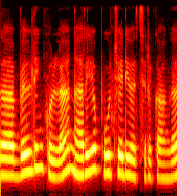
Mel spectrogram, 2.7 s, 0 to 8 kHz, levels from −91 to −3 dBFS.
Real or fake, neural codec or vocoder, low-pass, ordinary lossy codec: real; none; 7.2 kHz; none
